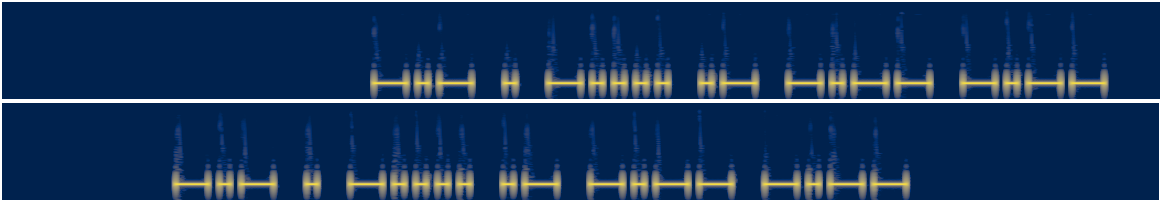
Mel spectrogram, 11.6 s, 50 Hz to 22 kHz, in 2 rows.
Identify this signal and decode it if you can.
Morse code, heard as a keyed tone, about 22 wpm, 700 Hz. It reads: KE6AYY KE6AYY
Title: USA Call Signs - 6 Characters - Repeated 2x - 22wpm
